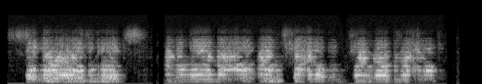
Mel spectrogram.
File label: robot voice; valve; cinima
